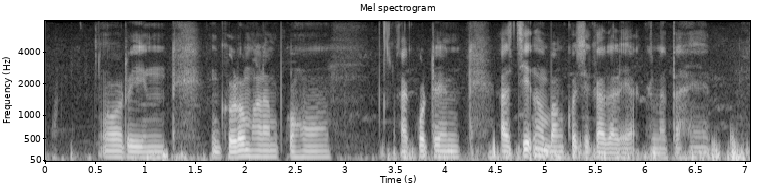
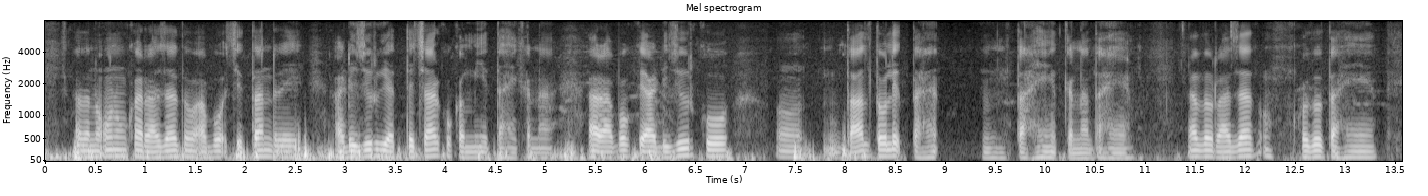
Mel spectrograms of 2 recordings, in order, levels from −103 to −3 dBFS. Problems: background sounds at intervals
